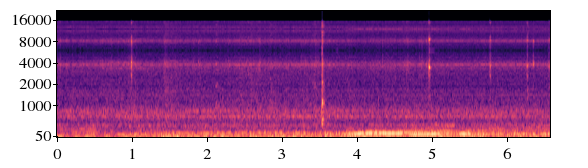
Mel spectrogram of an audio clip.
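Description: Ford Focus competition car's engine idling, heard from inside the stripped cabin, rising and getting louder about four seconds in. A sharp click sounds about halfway through.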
